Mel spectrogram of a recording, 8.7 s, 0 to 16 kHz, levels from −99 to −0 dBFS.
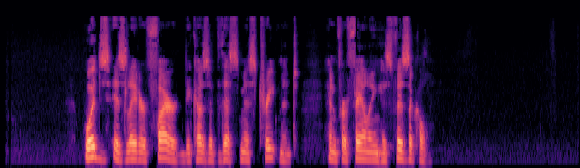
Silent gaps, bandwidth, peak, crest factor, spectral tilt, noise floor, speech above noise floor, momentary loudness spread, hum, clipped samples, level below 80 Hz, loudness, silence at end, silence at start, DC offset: none; 11.5 kHz; -6 dBFS; 24 dB; -5 dB/octave; -80 dBFS; 54 dB; 17 LU; none; under 0.1%; -80 dBFS; -26 LUFS; 2.3 s; 1.3 s; under 0.1%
